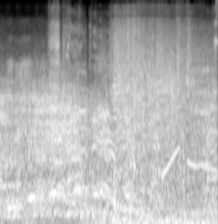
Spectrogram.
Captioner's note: crash; Blue's Clues-esque sound effect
